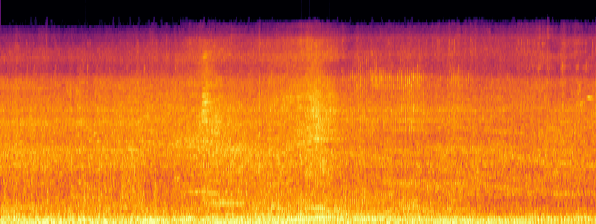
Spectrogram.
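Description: Motorcycle riding along a road, its engine running steadily under a heavy wind rumble on the microphone, briefly louder about six seconds in.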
